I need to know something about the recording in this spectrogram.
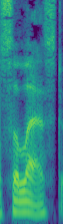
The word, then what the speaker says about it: celesta: Pronounced celeste, it is the instrument featured in Tchaikovsky's Dance of the Sugar Plum Fairy.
